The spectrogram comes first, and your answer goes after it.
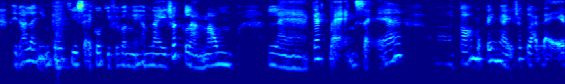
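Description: Very slowly and with lively intonation, a woman speaks at a medium pitch. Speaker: podcast host. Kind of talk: casual monologue podcast.

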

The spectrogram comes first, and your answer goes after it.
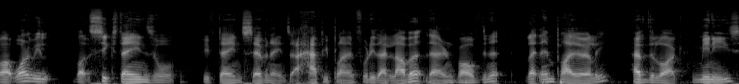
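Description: Speaking with an Australian accent, a man has a fairly low pitch and ordinary pitch variation. The recording is very clean, with a silent background. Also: fairly quick pace. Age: 30s. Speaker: podcast host. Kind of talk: casual chat.

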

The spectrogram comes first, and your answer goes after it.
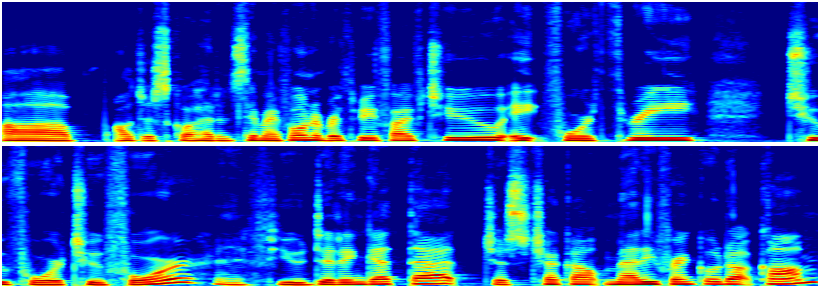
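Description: A woman with an American accent speaks at a moderate pace, her fairly low pitch carrying a dark, mellow tone and fairly even intonation. The recording is very clean with a silent background and a dry, close sound with no echo. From US Northeast, Brooklyn, New York. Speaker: realtor. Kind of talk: radio interview.

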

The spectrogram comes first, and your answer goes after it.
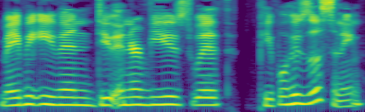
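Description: A woman's normal speaking voice, fairly high in pitch with fairly even intonation, in a very clean recording with a silent background and a dry, close sound with no echo. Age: 30s. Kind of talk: casual faith talk. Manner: fast, run-on.

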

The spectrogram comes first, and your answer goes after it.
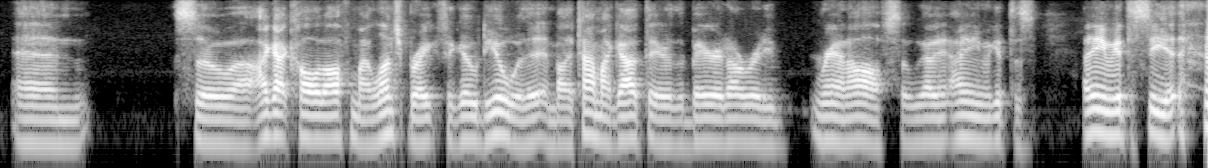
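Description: A man speaks very fast in a monotone, flat delivery at medium pitch. The background is quiet. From Kentucky. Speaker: author and Bigfoot researcher, former police officer. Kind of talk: casual chat.

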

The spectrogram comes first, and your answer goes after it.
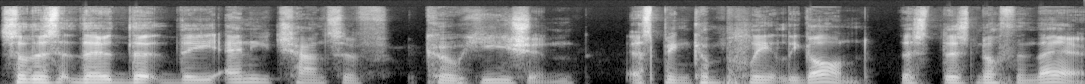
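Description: In a Scottish accent, a man with a dark, mellow tone talks at a fairly quick pace and medium pitch, his intonation fairly even, in a dry, close sound with no echo. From Scotland. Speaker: podcast host. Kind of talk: solo casual monologue. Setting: alone in a room. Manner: hesitant, many fillers.

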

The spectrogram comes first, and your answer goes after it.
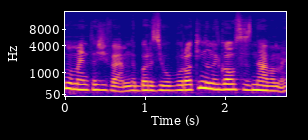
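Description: A woman with a fairly low pitch uses a normal speaking voice with lively intonation. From Bulgaria, Varna. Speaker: actress. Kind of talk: casual chat.

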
